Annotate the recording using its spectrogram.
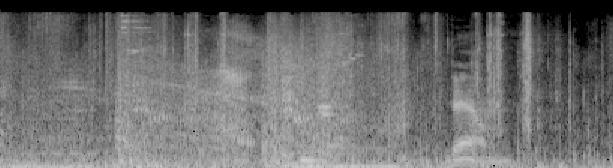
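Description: A game ability bursts with a loud whoosh.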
